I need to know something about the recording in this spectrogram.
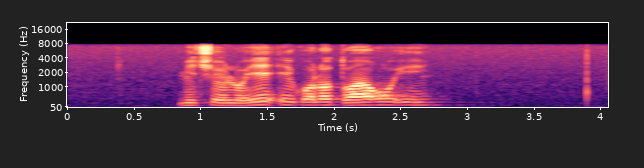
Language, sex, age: Northern Sotho, male, 20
